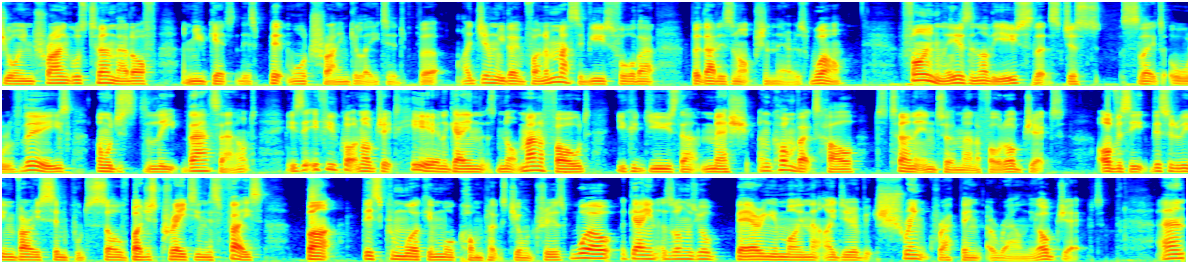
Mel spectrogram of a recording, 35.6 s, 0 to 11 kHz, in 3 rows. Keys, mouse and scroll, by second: 1.7 middle click, 4.0 click, 4.6 middle click, 5.1 middle click, 9.0 ctrl+z, 9.6 middle click, 11.2 click, 12.7 Delete, 13.7 click, 14.1 shift+middle click, 14.2 middle click, 14.4-14.7 scroll up 1, 14.7 middle click, 15.4 shift+middle click, 15.5-16.1 scroll up 1, 16.1 shift+middle click, 17.4 a, 18.5 click, 20.1 middle click, 27.1 middle click, 28.3 scroll down 1, 28.8 middle click, 34.0 Tab, 35.3 middle click.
